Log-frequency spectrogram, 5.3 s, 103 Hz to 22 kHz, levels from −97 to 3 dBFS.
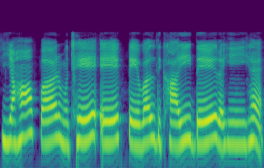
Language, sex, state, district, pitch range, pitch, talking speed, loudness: Hindi, female, Madhya Pradesh, Katni, 225-255 Hz, 240 Hz, 100 wpm, -12 LUFS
